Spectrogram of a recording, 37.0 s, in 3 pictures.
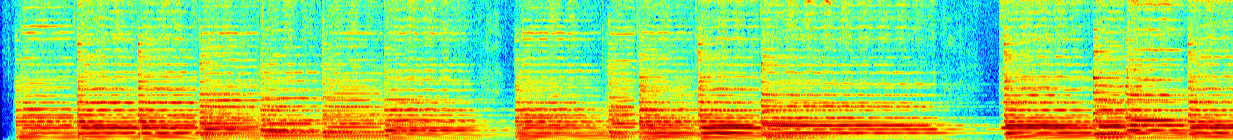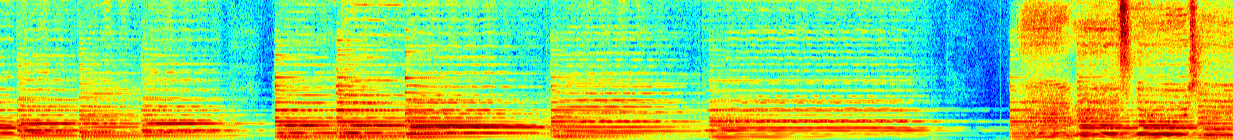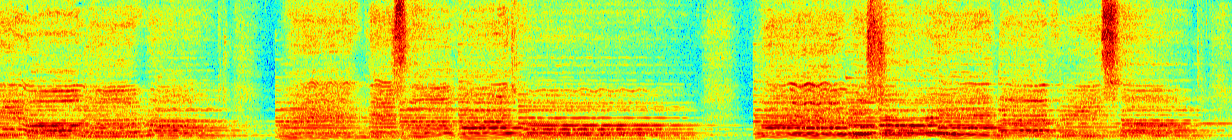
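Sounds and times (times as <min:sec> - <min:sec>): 
song with vocals and instruments: 0:00.2 - 0:36.9.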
